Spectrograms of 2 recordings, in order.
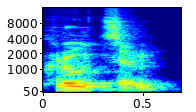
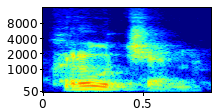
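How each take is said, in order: First: The middle consonant is said as ts. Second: The middle consonant is said as ch. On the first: "In classical Volga, you say crucem" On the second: "that's how you say it in ecclesiastical"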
